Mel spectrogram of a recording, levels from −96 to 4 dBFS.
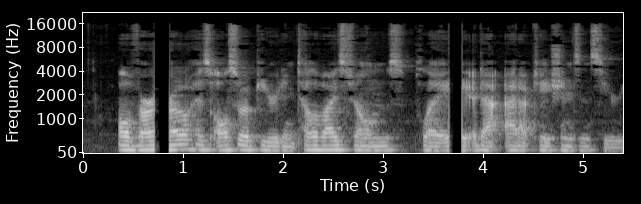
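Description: Speech, broken by gaps at joins of encoded pieces: silences of 155 ms at 0.71–0.86 s, before "has also appeared in", and 134 ms at 3.65–3.79 s, after "appeared in televised films", left by untrimmed encoder delay and end padding.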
